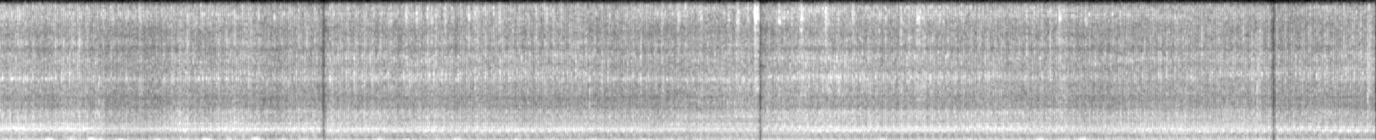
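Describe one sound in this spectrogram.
A tractor rattles and creaks as it drives over rough ground.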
